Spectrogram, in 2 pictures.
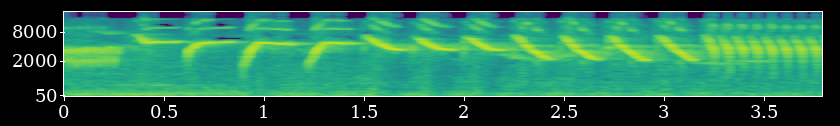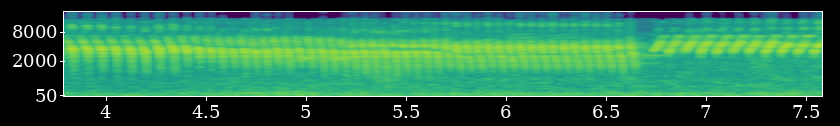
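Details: Canary song used to stir males to sing and mate and to tutor chicks: opening downward-sweeping whistles, then a long, fast, buzzy rattle-trill held at one pitch, ending in a bright high trill.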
